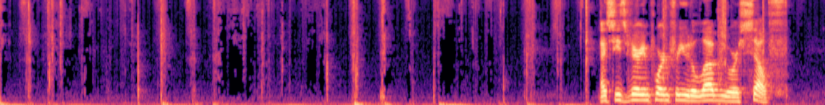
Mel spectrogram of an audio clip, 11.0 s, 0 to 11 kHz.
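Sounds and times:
cards being shuffled: 0:00.0 - 0:10.8.

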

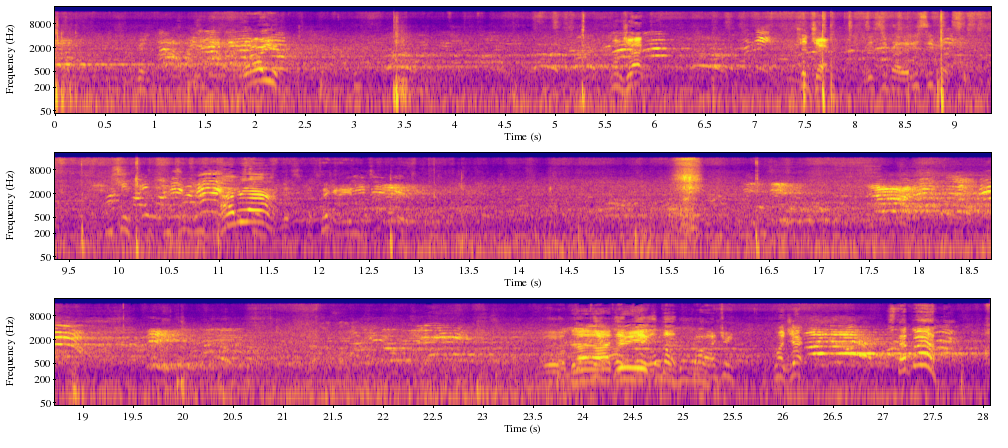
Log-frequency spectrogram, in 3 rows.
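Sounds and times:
players and spectators shouting: 0:00.0 - 0:13.6, 0:14.7 - 0:28.0.

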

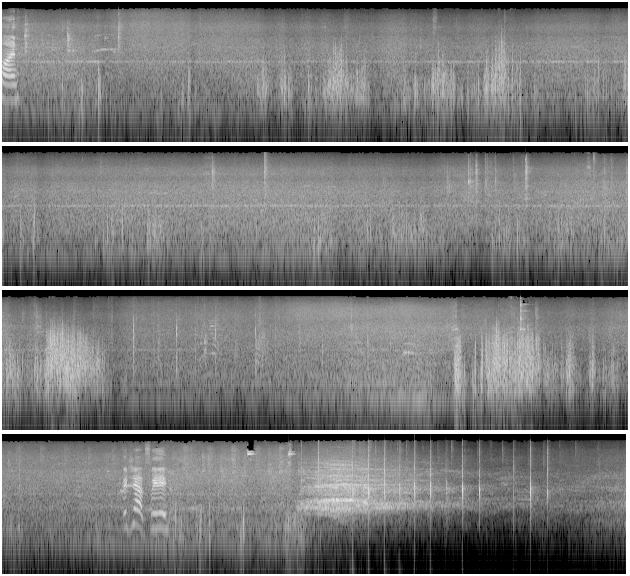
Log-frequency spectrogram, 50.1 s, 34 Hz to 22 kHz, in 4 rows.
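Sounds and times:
machinery high-pitched whine: 0:00.4 - 0:35.1.

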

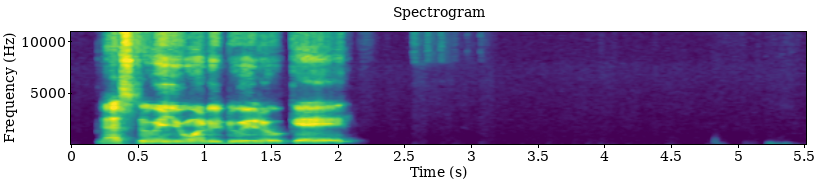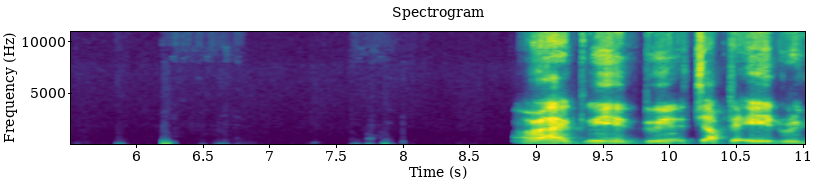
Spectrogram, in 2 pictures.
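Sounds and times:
soft low thumps: 0:05.2 - 0:06.8.

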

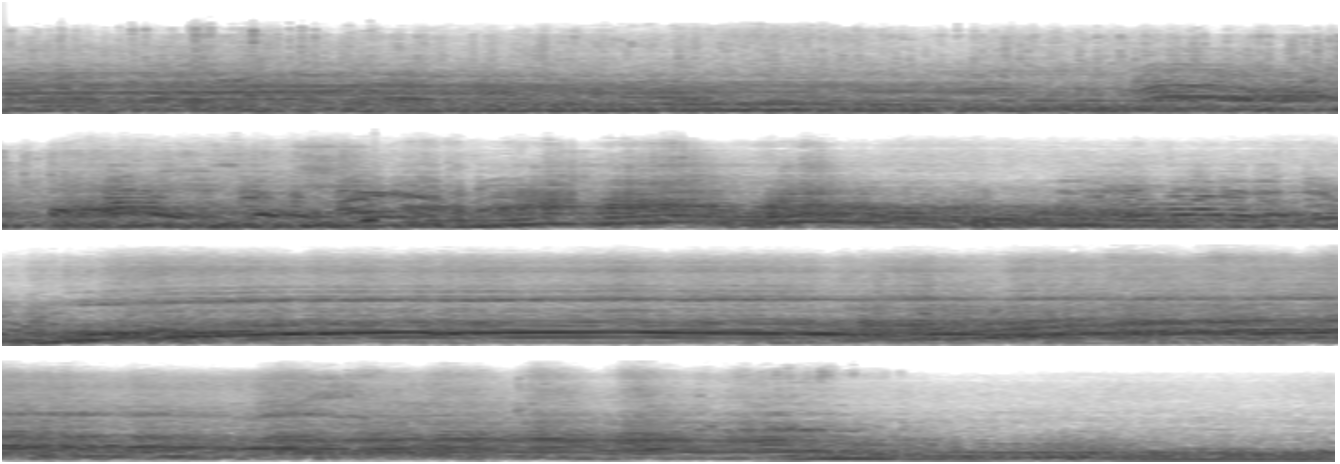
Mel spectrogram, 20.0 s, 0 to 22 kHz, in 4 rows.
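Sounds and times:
car engine revving: 0:00.0 - 0:20.0.

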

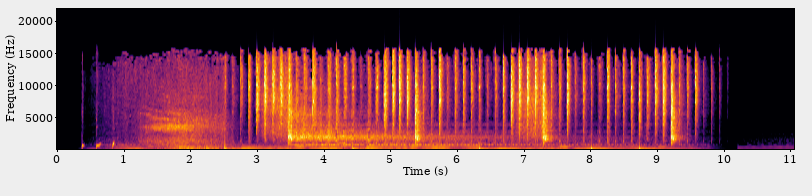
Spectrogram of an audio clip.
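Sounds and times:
whoosh: 0:01.2 - 0:02.8.

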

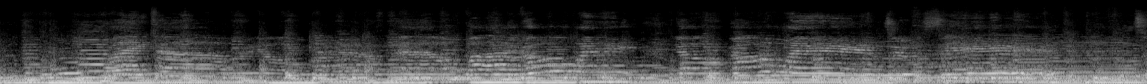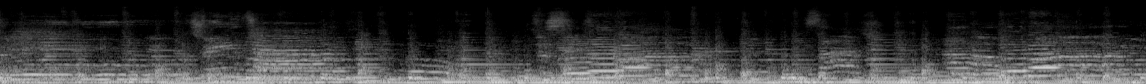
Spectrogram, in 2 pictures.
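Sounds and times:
acoustic guitars: 0:00.0 - 0:22.9
bass: 0:00.0 - 0:22.9
hand percussion: 0:00.0 - 0:22.9
woman singing: 0:00.7 - 0:16.0.

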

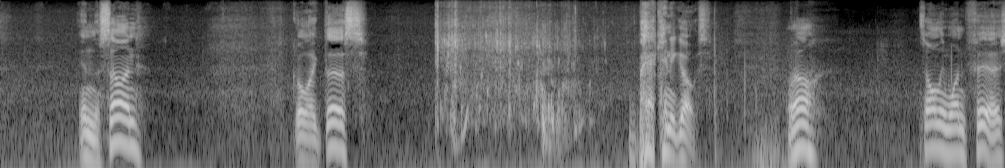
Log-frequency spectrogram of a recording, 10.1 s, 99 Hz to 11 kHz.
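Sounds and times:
fish splashing into water: 0:04.3 - 0:06.1
water sloshing: 0:04.3 - 0:06.3.

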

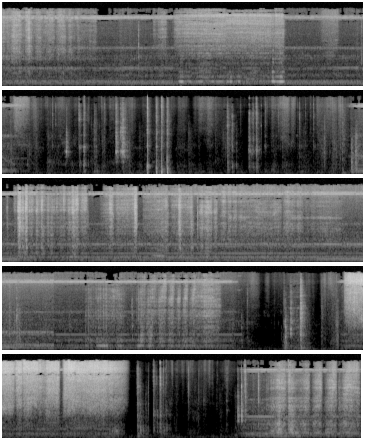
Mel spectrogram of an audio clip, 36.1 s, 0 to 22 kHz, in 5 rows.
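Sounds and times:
turning tool scraping wood: 0:00.0 - 0:07.6, 0:14.2 - 0:26.4, 0:33.8 - 0:36.0
wood lathe motor humming: 0:00.0 - 0:07.6, 0:14.2 - 0:26.5, 0:33.6 - 0:36.0.

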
